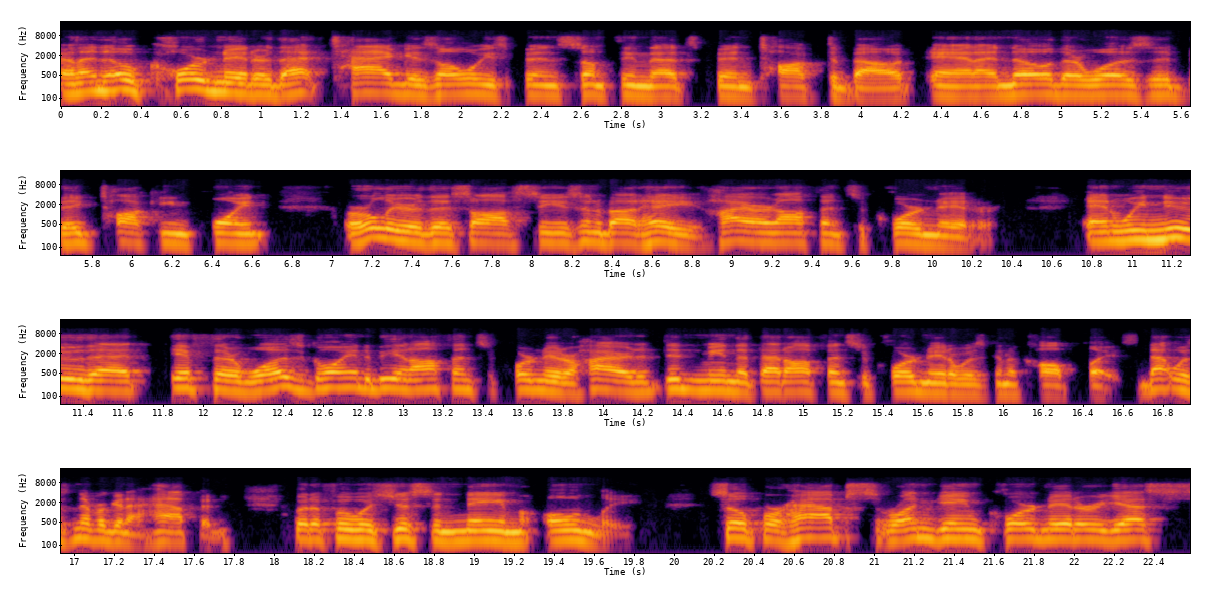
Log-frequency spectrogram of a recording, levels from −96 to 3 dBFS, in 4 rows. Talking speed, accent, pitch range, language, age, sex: 205 wpm, American, 135-165 Hz, English, 40-59, male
